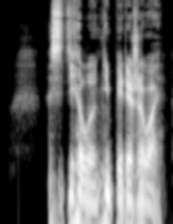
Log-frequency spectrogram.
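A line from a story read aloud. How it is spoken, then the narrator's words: Snort over phone. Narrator (Russian): хмыкнул в трубку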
